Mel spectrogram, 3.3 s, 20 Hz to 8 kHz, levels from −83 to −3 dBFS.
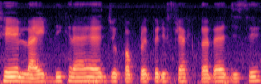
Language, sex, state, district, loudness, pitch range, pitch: Hindi, male, Chhattisgarh, Raipur, -17 LUFS, 130-145 Hz, 135 Hz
